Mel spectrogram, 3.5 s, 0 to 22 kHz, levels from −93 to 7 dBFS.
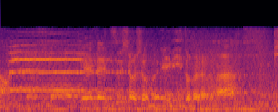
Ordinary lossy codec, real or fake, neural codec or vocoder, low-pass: none; fake; codec, 16 kHz, 8 kbps, FunCodec, trained on Chinese and English, 25 frames a second; none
